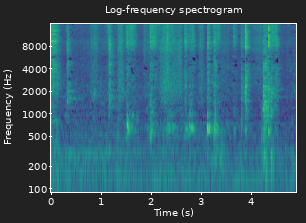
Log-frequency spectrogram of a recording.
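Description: Irregular light clicks and clinks of cooking pots and utensils, with a louder clatter about four seconds in.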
